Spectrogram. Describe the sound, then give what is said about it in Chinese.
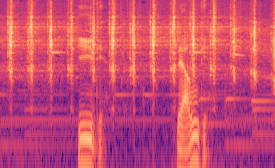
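A clock ticking with fast, steady, crisp ticks at an even rhythm throughout, interrupted twice by short, louder tonal swells that overlap the ticks. “时钟转得飞快”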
